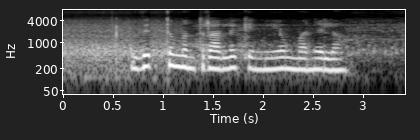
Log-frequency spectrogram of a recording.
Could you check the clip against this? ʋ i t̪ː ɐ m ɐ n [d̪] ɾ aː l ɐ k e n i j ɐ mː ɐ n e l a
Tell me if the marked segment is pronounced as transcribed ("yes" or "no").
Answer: no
